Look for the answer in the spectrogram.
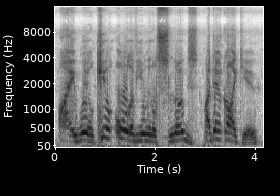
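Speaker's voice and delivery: mock British threat to the slugs; bad British accent. Gamer taunts slugs in a bad British accent. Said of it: "I do a bad British accent".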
